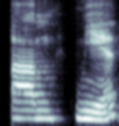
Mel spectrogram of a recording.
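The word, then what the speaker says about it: 宀: For example, here we have the radical 棉. It pronounced as 棉, or we can also say 宝盖头. When you are learning Chinese, we say this is 宝盖头, or it pronounced as a 棉, meaning roof.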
